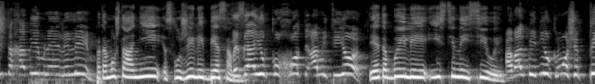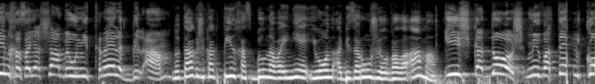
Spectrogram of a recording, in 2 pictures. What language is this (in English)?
Russian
